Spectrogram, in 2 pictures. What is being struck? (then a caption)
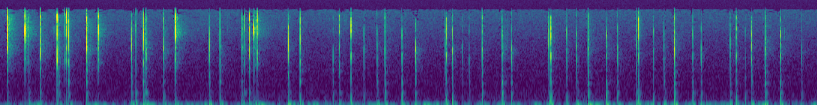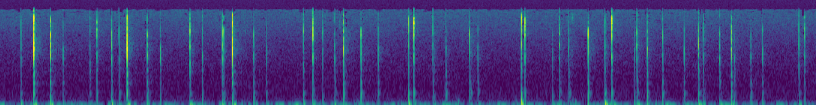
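Plastic cosmetic jar with metal lid. Long acrylic nails tap and scratch the sides and label of a medium hand-held plastic jar of hair co-wash, which has a silver metal lid and is full of white cream. Dense, rapid clicks and sharp taps with a dull low body and bright edges run continuously throughout, mixed with soft scratching.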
